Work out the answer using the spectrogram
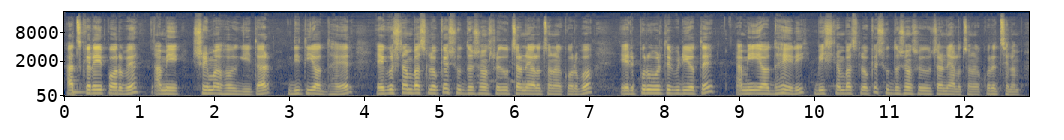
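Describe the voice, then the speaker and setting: A man leads a recitation lesson, chanting each verse slowly before taking it apart syllable by syllable and checking in with the listener. His voice is smooth and resonant and sits a little high for a man. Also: a little mellow. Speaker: scripture teacher.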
